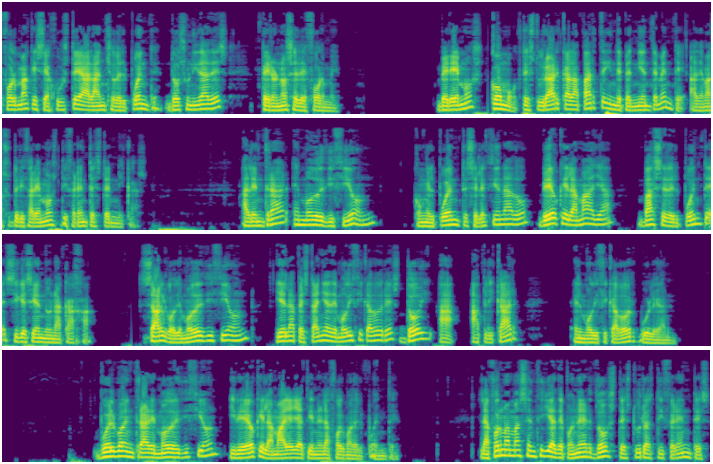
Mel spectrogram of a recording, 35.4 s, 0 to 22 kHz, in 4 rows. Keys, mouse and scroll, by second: 0.0-2.2 middle drag, 13.3 Tab, 20.8 Tab, 24.4-26.3 drag, 28.7 Tab.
